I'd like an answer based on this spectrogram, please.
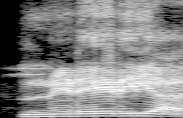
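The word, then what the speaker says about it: Cnidaria: और नाम भी है डेरिया सी साइलेंट बेटा सी निडे या मत बोल देना सी साइलेंट है और एन आई डी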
